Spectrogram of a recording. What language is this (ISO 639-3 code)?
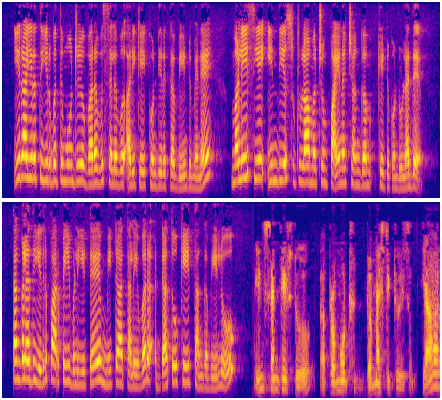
tam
